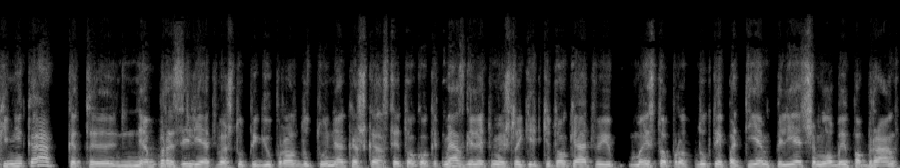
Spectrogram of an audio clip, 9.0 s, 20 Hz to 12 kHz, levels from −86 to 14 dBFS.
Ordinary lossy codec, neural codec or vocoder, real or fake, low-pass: MP3, 96 kbps; none; real; 10.8 kHz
